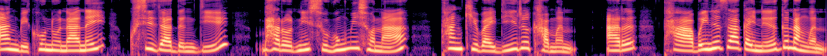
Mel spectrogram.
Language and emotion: Bodo, happy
